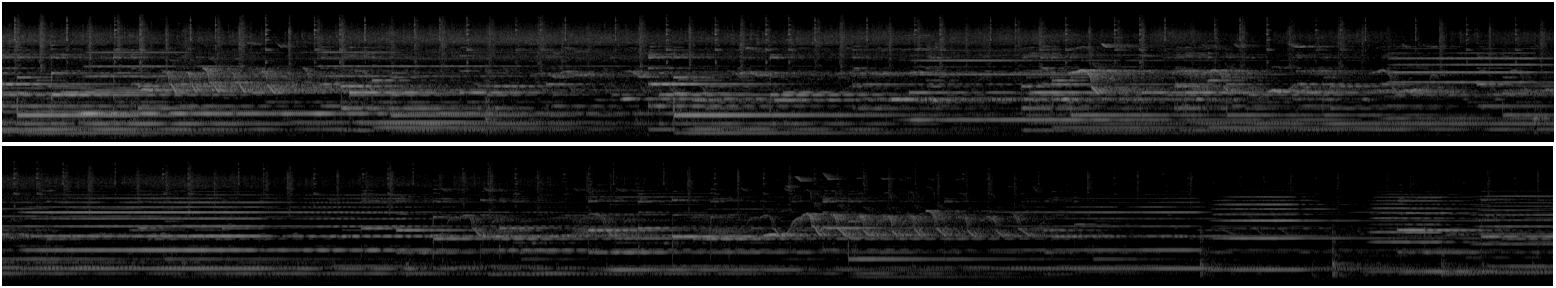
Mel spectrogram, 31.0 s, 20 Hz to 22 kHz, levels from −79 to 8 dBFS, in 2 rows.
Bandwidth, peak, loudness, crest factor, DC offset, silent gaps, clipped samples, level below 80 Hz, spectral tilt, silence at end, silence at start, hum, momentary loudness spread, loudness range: 16 kHz; -24 dBFS; -41 LUFS; 20 dB; under 0.1%; none; under 0.1%; under -90 dBFS; 2 dB/octave; 0 s; 0 s; none; 12 LU; 8 LU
